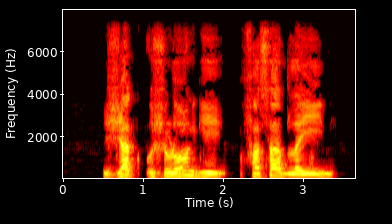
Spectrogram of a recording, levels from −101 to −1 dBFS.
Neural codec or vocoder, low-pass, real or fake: none; 7.2 kHz; real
